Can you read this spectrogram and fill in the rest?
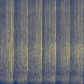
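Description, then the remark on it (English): A church audience in Montgomeryville clapping together during a service, a dense wash of hands with steady rhythmic accents roughly every quarter second, over a low sustained musical drone, with no one speaking. “Come on, let's keep clapping, church.”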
